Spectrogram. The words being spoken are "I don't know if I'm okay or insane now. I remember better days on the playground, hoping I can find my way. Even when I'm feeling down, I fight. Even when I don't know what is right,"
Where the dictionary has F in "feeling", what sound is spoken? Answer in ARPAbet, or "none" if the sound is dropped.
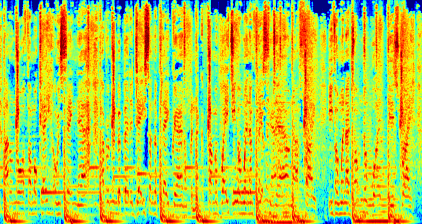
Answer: P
